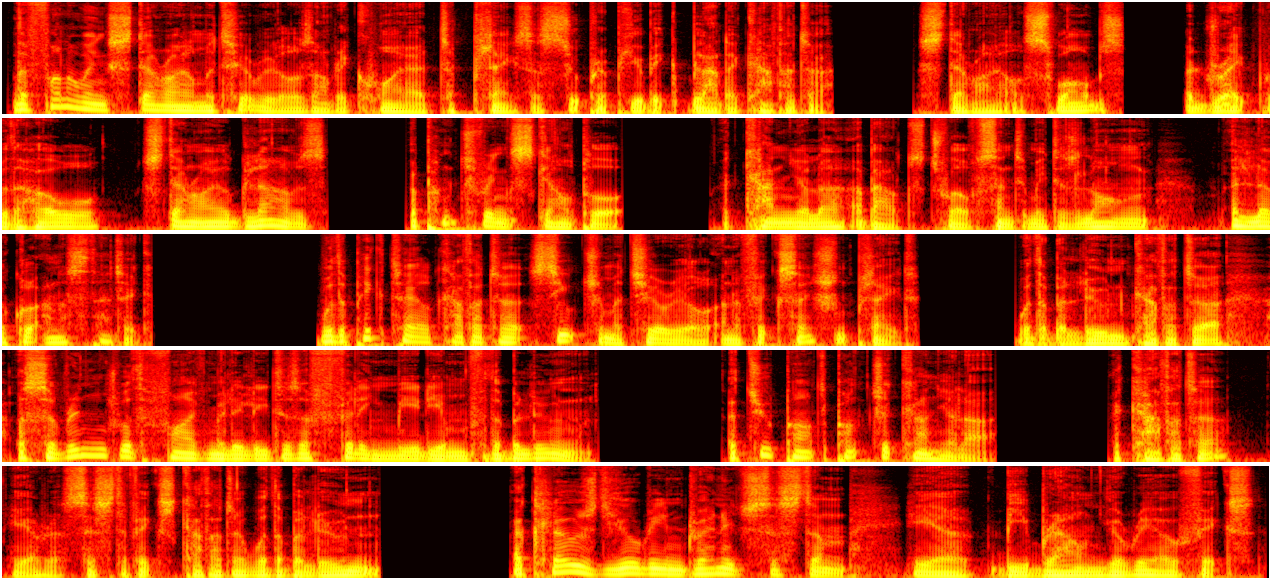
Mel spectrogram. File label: e learning eng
